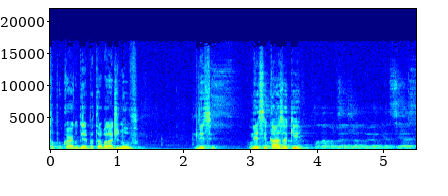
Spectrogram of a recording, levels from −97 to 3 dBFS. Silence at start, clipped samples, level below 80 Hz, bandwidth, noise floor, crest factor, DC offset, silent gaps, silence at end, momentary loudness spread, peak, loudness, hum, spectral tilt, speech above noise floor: 0 s; under 0.1%; -68 dBFS; 17 kHz; -65 dBFS; 20 dB; under 0.1%; none; 0 s; 20 LU; -20 dBFS; -38 LUFS; none; -5 dB/octave; 28 dB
